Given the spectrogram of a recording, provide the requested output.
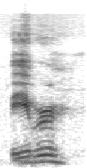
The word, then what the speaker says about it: Bieber: ] Mountain who's going for the truck uh Bieber is that how you pronounce it yeah yeah okay Shane Bieber's actually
